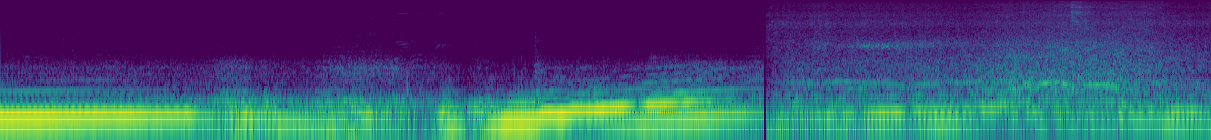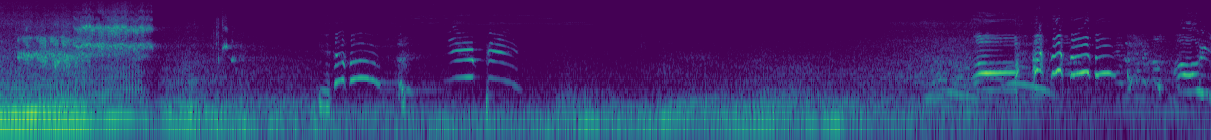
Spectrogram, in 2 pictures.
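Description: A car engine revving, its pitch rising and falling repeatedly, then several seconds of loud rushing noise, after which it settles to a quieter engine hum.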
